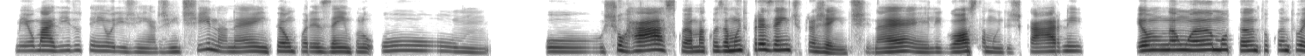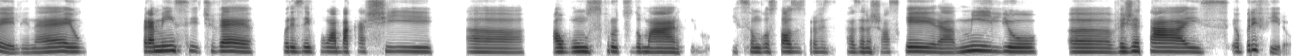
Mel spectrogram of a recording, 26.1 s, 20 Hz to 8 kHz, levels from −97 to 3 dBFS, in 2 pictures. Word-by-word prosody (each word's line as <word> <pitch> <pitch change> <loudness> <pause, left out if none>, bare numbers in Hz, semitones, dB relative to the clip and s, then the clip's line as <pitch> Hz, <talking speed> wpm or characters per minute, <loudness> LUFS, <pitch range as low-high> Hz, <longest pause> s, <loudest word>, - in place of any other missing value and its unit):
Meu 220 0 -10
marido 230 +1 -2
tem 220 -2 -11
origem 175 -4 -11
argentina, 185 - -8
né? 185 +2 -5
Então, 200 +1 -2
por 195 +1 -10
exemplo, 185 -1 -4
o 215 -6 -11 0.6
o 180 -1 -8
churrasco 230 +4 +6
é 185 - +3
uma 200 +1 -1
coisa 210 +1 0
muito 240 +2 +3
presente 260 -1 +2
pra 200 -2 -6
gente, 150 -1 -4
né? 180 +3 +3
Ele 170 +1 -10
gosta 195 +4 +3
muito 165 -3 -10
de 155 - -16
carne, 200 +3 0 0.5
eu 230 +2 +5
não 255 0 +3
amo 260 +2 +5
tanto 235 0 -1
quanto 240 +1 -4
ele, 155 -7 -3
né? 185 +4 +1
Eu 185 -1 -3 0.6
pra 195 0 +5
mim, 220 +2 +2
se 210 -1 -11
tiver, 200 -2 +2 0.3
por 195 - -6
exemplo, 190 0 -5
um - - -4
abacaxi, 190 0 -4 0.3
ah, 170 -2 -5 0.3
alguns 185 +1 0
frutos 190 -3 -5
do 185 -1 -8
mar 170 -1 +3 0.5
que 170 - -25
são 180 0 -7
gostosos 180 0 -3
para 175 -2 -13
f 170 -1 -16 0.2
fazer 175 0 -8
na 175 - -5
churrasqueira, 170 0 -1
milho, 195 -3 0 0.3
ah, 180 -1 -1
vegetais, 185 -1 +3
eu 190 -2 -9
prefiro. 260 - -6
190 Hz, 135 wpm, -22 LUFS, 180-215 Hz, 0.6 s, churrasco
